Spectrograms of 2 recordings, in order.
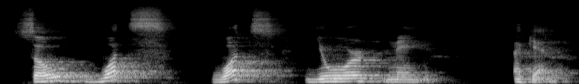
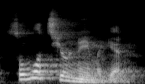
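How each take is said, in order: First: Very slow, word by word; slow, stretched-out teaching demo; slow model. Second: Said in the usual way. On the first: Shown as a demonstration. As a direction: draw out each word for learners. Teacher models the phrase slowly.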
